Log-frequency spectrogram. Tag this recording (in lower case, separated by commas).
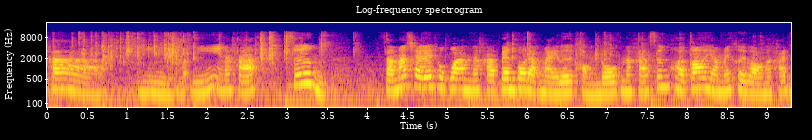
music, speech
